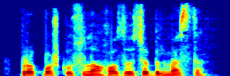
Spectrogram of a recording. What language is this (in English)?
Uzbek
